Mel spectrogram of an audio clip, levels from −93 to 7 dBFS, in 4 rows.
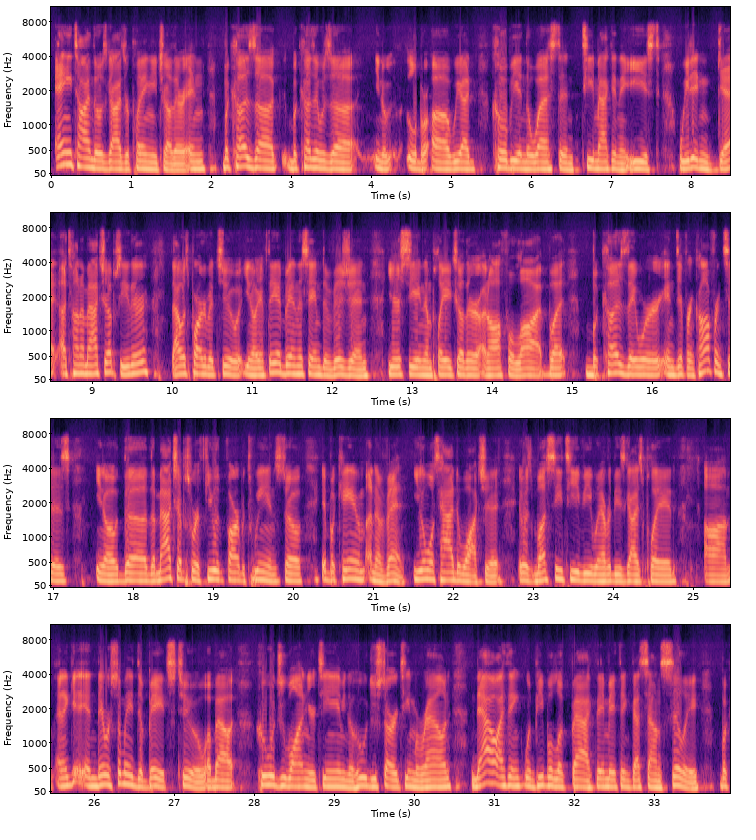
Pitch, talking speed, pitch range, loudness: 145 Hz, 245 wpm, 135-160 Hz, -10 LUFS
